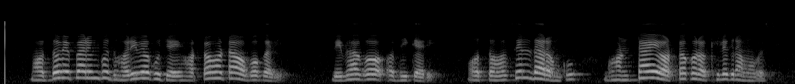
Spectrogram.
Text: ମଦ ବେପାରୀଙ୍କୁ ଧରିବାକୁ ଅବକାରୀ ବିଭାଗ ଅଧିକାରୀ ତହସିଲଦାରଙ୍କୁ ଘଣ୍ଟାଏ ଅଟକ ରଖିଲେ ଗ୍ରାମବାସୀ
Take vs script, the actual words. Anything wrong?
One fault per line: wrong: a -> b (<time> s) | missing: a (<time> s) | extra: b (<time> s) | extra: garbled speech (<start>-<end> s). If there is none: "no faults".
extra: ଯାଇ ହଟହଟା (1.7 s)
extra: ଓ (4.7 s)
